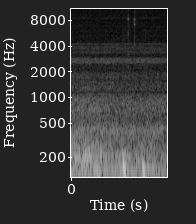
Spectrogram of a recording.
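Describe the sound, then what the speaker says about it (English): Soft, low heartbeat thuds in the horror video game The House, two faint beats spaced apart over a steady dark hum, with no voices over them. "And here we have the heartbeat again, so something's about to happen."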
